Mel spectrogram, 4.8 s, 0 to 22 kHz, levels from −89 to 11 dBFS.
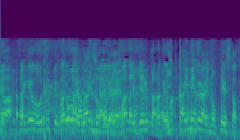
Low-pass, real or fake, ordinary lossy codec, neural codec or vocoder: none; real; none; none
